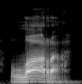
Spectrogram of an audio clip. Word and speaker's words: Laura: It's Lara. Oo, it's L A U R A but with a rolled R.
